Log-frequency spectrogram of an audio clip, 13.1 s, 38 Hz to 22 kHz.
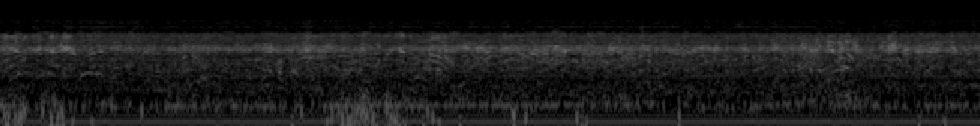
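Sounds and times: babble of overlapping calls: 0.0s - 13.0s.

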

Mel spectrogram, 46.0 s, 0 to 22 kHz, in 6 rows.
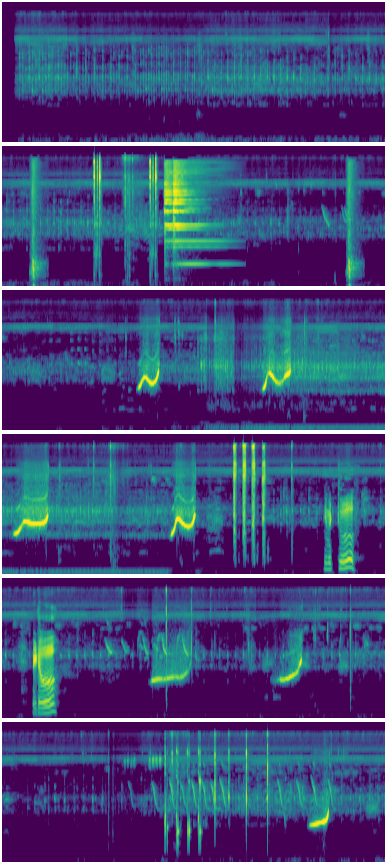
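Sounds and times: high background buzz: 10.6s - 12.5s
low drone: 10.6s - 12.8s, 19.3s - 26.7s
parakeet rising whistles: 33.6s - 34.4s, 44.4s - 44.9s
parakeet calling: 41.4s - 42.8s.

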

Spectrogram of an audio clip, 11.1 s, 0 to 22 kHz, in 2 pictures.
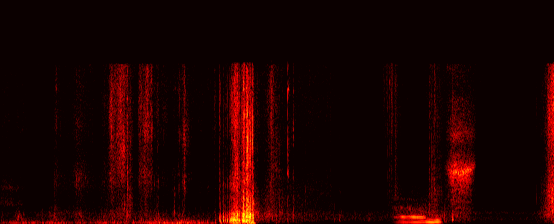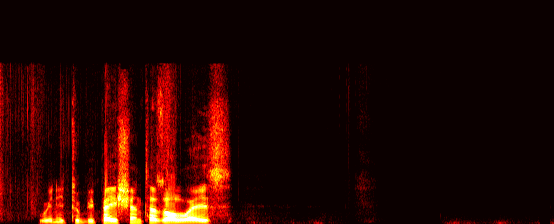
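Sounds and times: rustling and scraping: 5.4s - 6.0s.

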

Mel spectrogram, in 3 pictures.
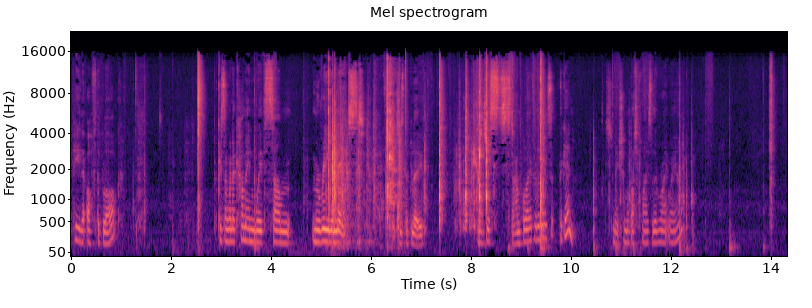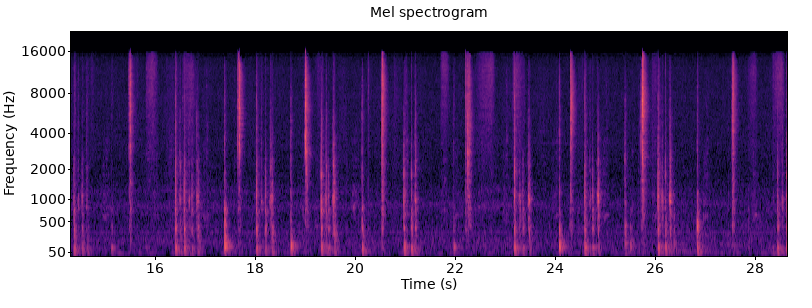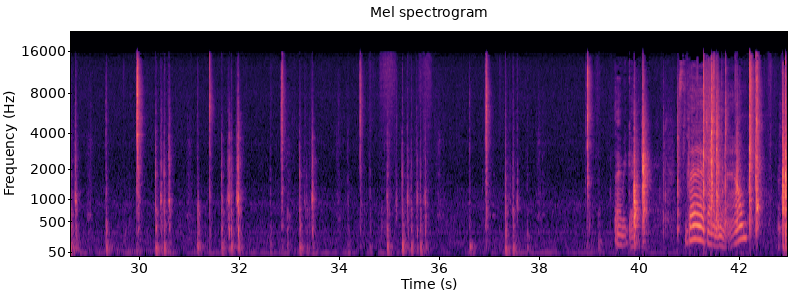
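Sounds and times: rubber stamp tapping and clicking: 13.1s - 15.6s, 16.4s - 21.3s, 23.1s - 27.7s, 28.4s - 35.8s, 36.6s - 37.9s, 38.9s - 42.9s.

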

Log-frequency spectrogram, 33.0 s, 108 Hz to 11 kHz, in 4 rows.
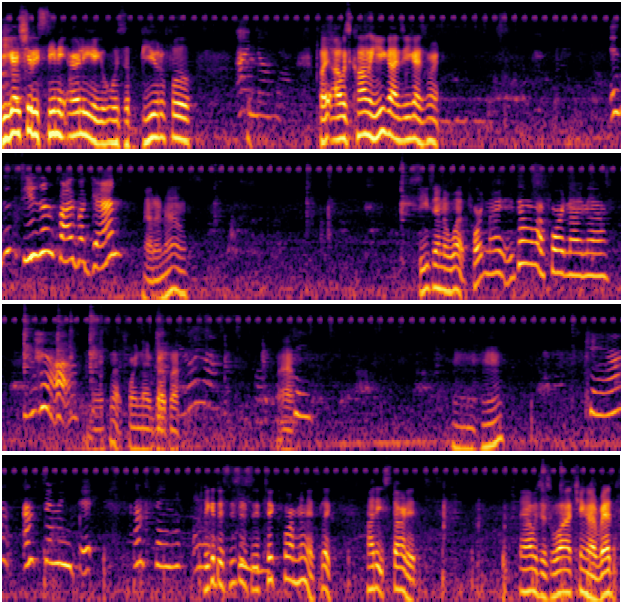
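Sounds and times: crickets chirping: 0.0s - 33.0s.

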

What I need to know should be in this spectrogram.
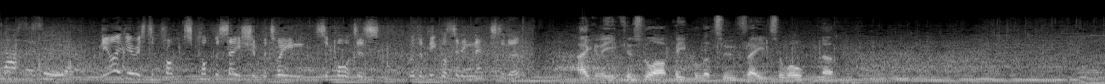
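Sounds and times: crowd murmur: 0.0s - 1.9s
soft background music: 0.0s - 11.0s.

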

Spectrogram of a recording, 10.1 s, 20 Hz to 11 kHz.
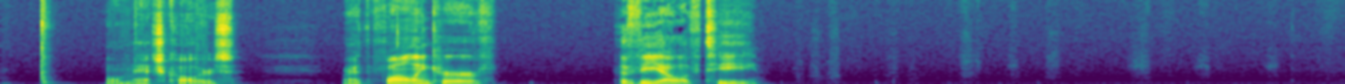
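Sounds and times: marker writing on paper: 6.0s - 9.6s.

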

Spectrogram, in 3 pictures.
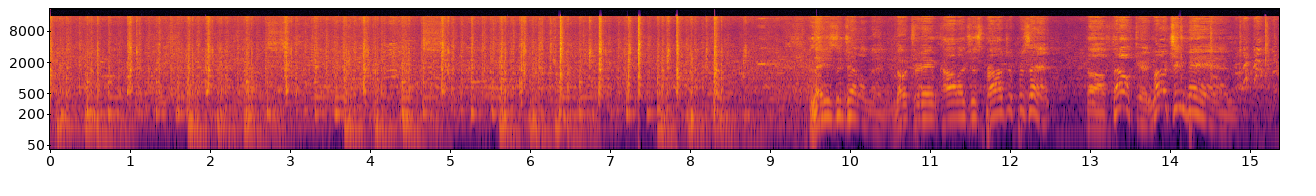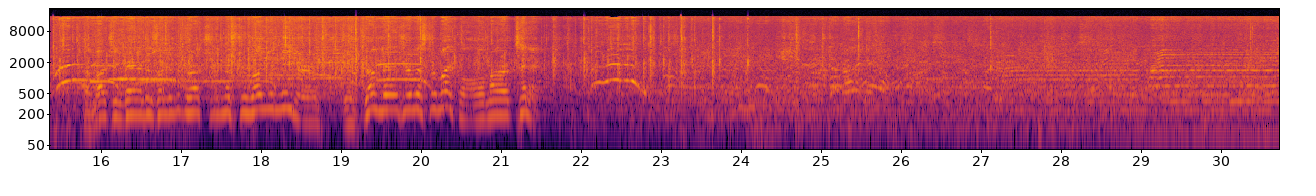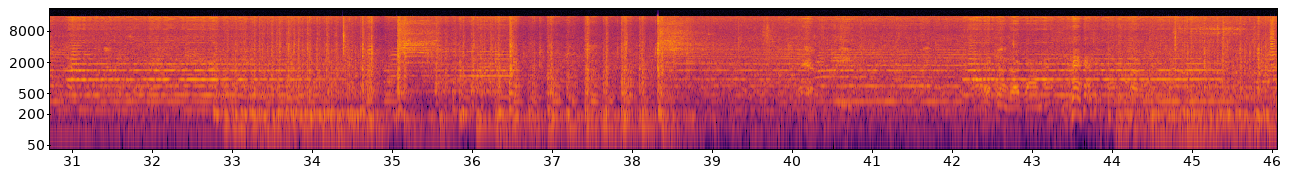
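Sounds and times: marching band playing: 0.0s - 22.0s, 26.6s - 46.0s.

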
